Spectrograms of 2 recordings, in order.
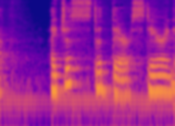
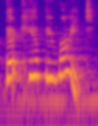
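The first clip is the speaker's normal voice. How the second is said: high, louder disbelief; insist, voice climbing in panic; girl refusing the news; growing stronger; 11 semitones higher, 4 dB louder than usual. Acted. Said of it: "my voice growing stronger".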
